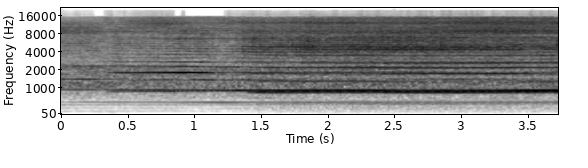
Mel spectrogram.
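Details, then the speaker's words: 5.5-amp router carving a wood sign with a profile bit: steady high whine with a rough, fluttering edge under load; the bit is chattering because it was set far too deep. "further that router bit is into that collet, the less chatter you're going to have. Oh, really? And that's what that sound is. That sound is chatter. It's the router bit microscopically kind of shaking and spinning a little bit."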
